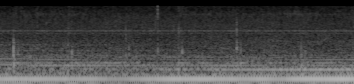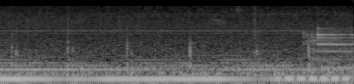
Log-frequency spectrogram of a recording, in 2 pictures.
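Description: Low, steady rumbling drone of a suspense film score, with faint footsteps on pavement. Near the end, higher sustained music tones enter and the sound starts to pulse.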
